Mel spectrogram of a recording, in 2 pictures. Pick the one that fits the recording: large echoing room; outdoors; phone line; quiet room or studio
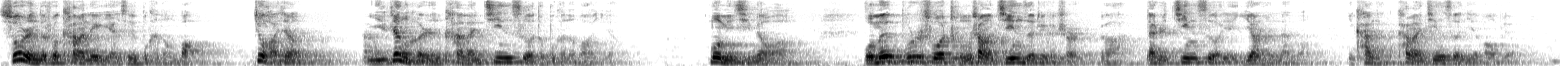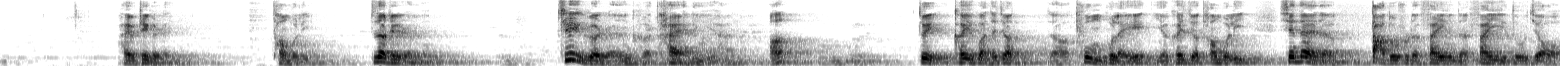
large echoing room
